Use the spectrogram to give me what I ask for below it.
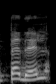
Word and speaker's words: padel: Une raquette facile à manier pour un sport encore peu connu, le paddle, qui peut être prononcé padel en référence à ses origines latines.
